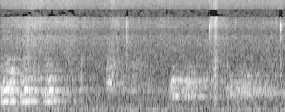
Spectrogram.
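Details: A whimpering Lagotto Romagnolo puppy, ten days old, makes a tonal wavering whine at the opening, then a softer drawn-out whimper midway, against low background hiss.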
